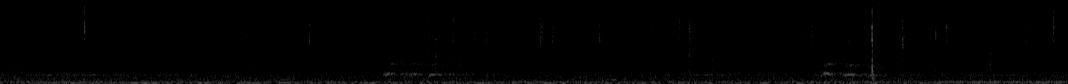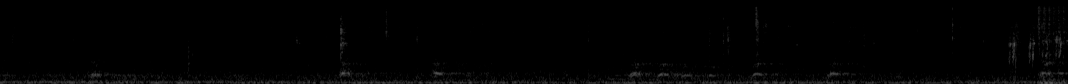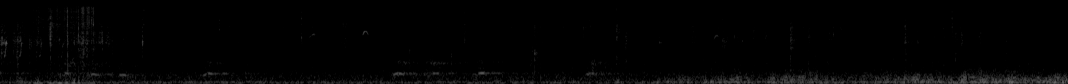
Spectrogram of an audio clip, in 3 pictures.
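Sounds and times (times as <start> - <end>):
raindrops dripping on leaves: 0.1 - 32.0
soft short bird peeps: 20.5 - 22.6.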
